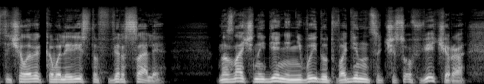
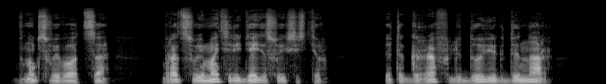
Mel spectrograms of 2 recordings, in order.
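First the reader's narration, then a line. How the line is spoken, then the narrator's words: Low murmuring voice. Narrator (Russian): Басир вполголоса говорил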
